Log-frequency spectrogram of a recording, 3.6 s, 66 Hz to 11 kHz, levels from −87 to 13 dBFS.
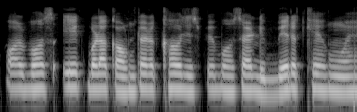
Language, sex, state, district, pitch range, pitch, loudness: Hindi, female, Uttar Pradesh, Lalitpur, 175-190 Hz, 185 Hz, -17 LUFS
